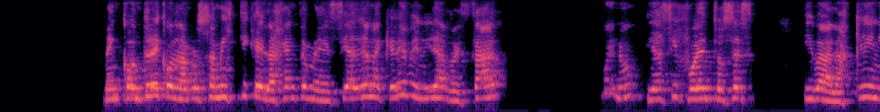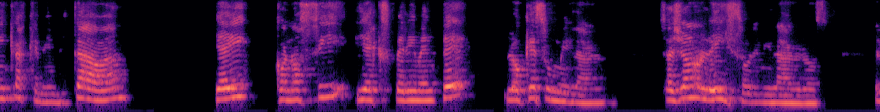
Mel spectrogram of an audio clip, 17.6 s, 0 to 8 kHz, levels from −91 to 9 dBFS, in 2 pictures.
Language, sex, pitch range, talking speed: English, female, 205-265 Hz, 155 wpm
